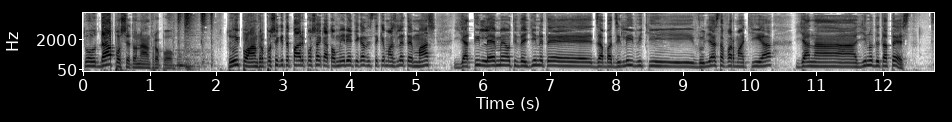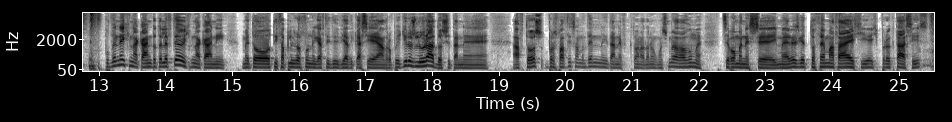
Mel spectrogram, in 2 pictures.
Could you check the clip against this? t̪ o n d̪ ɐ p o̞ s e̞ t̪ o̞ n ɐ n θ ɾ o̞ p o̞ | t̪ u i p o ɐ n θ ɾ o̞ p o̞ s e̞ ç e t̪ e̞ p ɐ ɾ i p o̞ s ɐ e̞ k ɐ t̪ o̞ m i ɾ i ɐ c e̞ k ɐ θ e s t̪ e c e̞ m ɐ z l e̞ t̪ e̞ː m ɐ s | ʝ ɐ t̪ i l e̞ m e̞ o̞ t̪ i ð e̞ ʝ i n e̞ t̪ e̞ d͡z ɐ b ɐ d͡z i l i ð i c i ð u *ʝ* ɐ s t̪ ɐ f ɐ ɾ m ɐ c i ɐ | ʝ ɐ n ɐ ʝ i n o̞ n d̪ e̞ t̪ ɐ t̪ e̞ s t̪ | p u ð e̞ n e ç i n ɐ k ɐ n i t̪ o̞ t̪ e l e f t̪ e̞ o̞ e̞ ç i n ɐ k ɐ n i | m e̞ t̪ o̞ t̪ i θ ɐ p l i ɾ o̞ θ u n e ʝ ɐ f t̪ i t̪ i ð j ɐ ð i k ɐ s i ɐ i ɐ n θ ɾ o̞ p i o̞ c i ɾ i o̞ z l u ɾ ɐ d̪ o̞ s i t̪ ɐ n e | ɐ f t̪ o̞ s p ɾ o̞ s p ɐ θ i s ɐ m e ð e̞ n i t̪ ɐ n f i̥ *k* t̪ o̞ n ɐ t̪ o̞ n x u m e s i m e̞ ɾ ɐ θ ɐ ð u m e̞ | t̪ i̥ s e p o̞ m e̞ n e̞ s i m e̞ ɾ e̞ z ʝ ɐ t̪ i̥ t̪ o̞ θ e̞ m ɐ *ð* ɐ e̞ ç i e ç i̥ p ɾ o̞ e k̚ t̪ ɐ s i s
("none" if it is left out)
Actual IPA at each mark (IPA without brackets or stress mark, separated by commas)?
ʎ, k, θ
